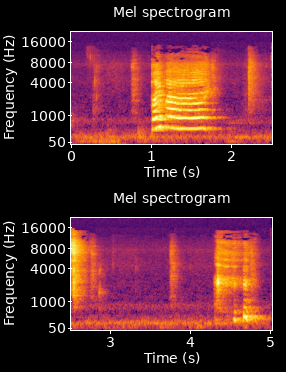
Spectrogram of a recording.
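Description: A young woman speaks cheerfully and close by.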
